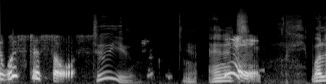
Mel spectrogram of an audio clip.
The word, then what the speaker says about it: Worcester: after the Earl of Worcester Worcester you know yeah and so are you pronouncing it you're pronouncing it with a V rather than with a W okay so you're giving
